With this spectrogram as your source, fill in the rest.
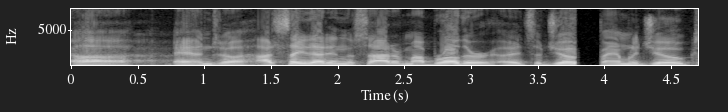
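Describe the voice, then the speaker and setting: This man has an ordinary speaking voice, fairly high in pitch with ordinary pitch variation. He speaks at a fairly slow pace. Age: 60s. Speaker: preacher. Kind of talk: sermon.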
